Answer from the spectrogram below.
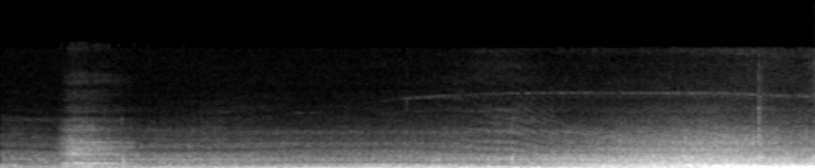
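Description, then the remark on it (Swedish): A continuous low roar of heavy road traffic that steadily grows louder over several seconds, like vehicles approaching and passing, with no voices. “Ja, full trafik.”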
